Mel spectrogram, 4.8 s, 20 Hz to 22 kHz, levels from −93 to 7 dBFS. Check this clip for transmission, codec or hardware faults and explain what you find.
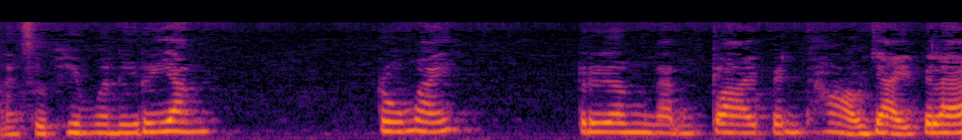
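One fault runs the whole length of the speech. The treble stops dead at 11.3 kHz, and the sound is audibly watery and swirly, with chirpy s sounds and softened consonant attacks. The likely cause is MP3 compression at a low bitrate, which fits roughly 48 kbps. Starved of bits, the encoder discards everything above a fixed cut-off and drops weak frequency lines that flicker between frames. On a spectrogram this appears as a flat ceiling at 11.3 kHz with patchy, blinking holes beneath it, and the waveform's transient edges look blurred.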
